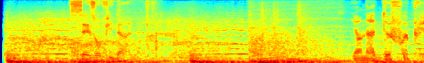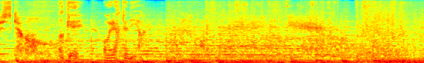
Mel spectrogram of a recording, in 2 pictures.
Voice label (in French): Voix officielle; Addiktv; The Walking Dead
